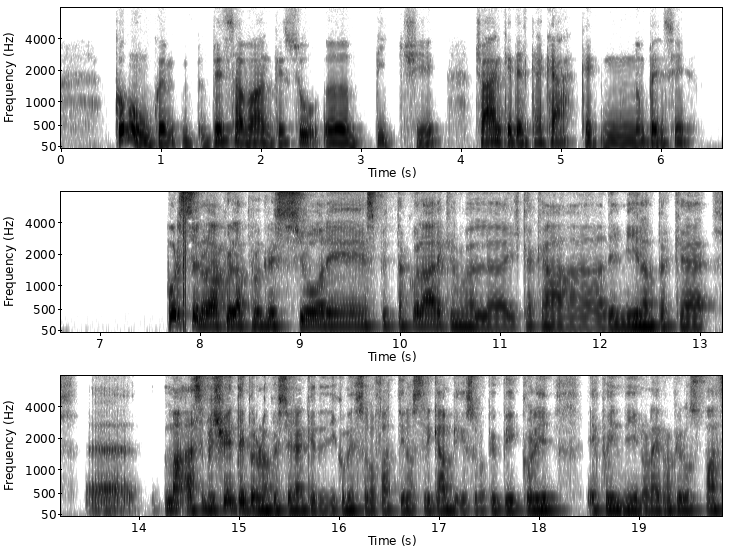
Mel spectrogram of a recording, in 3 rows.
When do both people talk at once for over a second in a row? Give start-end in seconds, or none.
none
